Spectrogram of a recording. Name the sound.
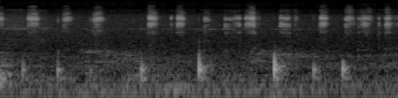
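writing notes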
